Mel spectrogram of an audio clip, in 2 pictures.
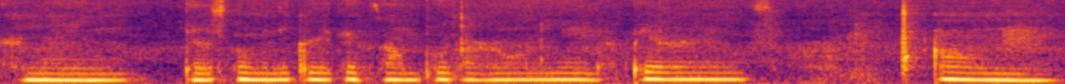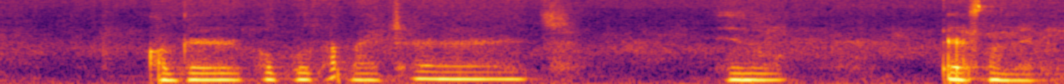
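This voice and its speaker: A whispering woman, with long, frequent pauses. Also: fairly slow pace. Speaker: vlogger. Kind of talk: casual chat.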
